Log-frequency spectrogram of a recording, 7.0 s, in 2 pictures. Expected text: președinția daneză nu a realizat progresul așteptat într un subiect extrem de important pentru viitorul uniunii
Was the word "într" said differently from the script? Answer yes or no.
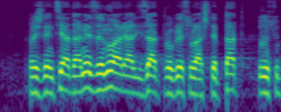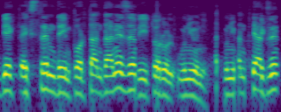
yes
